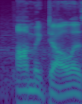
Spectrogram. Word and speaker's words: Amygdala: The jumping R2, I think, would just get headshot after headshot against Amygdala, or Amygdala, but, you know, Amygdala is how it's said in the game.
